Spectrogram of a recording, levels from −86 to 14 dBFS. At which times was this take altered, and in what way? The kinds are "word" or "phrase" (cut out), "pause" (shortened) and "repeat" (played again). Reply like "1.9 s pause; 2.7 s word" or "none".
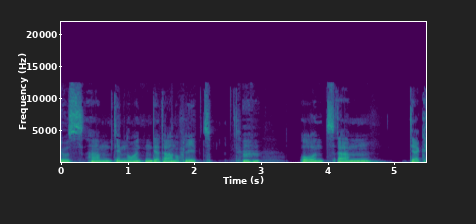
2.7 s pause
